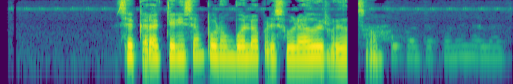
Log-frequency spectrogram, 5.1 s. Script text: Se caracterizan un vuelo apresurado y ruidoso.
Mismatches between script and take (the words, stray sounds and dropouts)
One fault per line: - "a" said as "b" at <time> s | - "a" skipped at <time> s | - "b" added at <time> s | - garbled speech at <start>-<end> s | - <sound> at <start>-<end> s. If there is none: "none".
- "por" added at 2.0 s
- dropout at 3.5-3.6 s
